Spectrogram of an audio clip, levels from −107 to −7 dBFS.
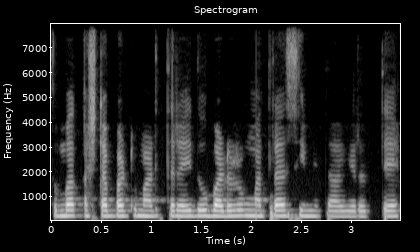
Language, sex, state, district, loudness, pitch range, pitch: Kannada, female, Karnataka, Chamarajanagar, -31 LUFS, 210-220 Hz, 215 Hz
